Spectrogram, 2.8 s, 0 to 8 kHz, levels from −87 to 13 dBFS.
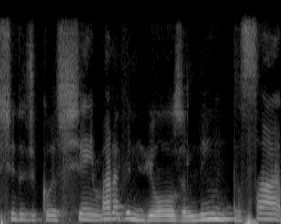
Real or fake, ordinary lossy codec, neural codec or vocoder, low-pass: fake; none; codec, 16 kHz, 1 kbps, FreqCodec, larger model; 7.2 kHz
